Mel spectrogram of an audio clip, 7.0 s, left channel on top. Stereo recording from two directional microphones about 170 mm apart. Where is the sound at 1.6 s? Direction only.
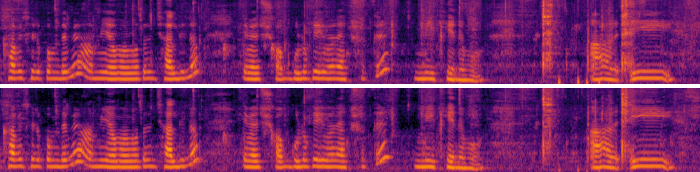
20° right (ahead or behind).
